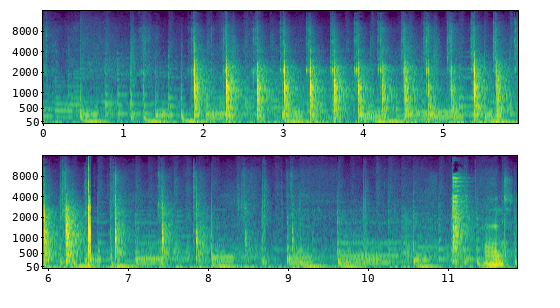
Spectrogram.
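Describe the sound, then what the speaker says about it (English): A knife cuts through stacked green mango halves on a board for a salad, with a rapid run of crisp rhythmic chops and thuds that quicken, pause and return. "I'm going to cut it into two, pile them up together, and then just let my knife do the work"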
